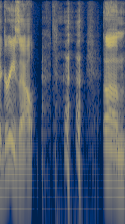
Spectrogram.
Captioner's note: chuckles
